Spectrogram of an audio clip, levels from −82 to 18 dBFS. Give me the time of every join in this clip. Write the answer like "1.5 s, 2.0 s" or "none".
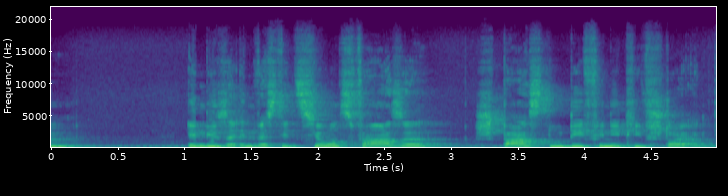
none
